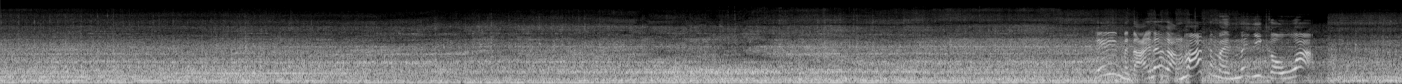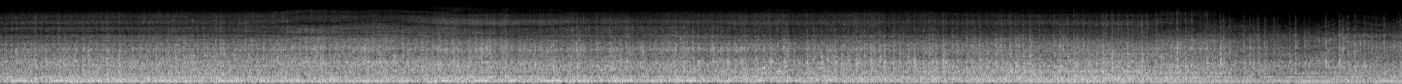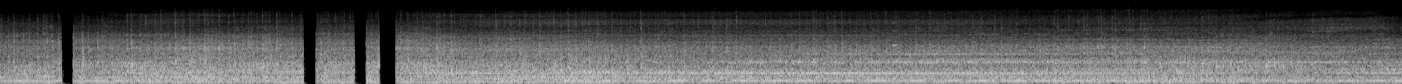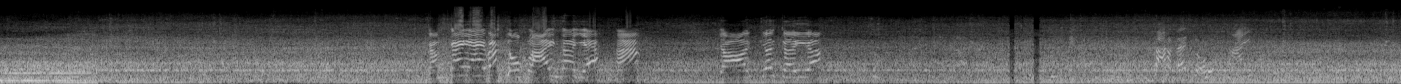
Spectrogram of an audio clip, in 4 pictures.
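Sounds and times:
harvester engine running: 0:00.0 - 0:56.0.

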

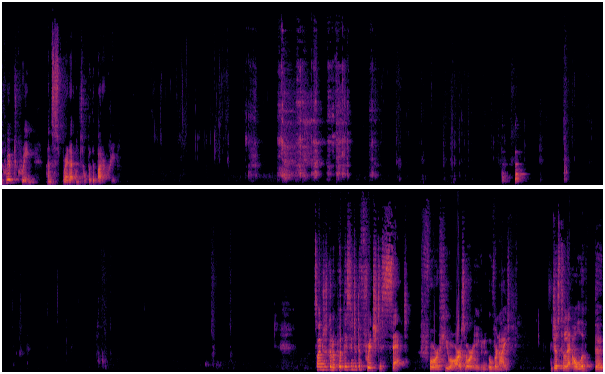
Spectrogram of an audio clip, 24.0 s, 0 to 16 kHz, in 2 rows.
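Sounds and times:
spoon scraping a ceramic bowl: 0:04.9 - 0:07.6
palette knife scraping: 0:04.9 - 0:14.2.

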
